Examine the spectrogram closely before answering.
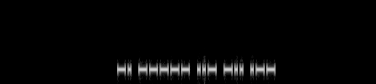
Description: Morse code, heard as a keyed tone, about 46 wpm, 700 Hz. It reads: N0UDW
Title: USA Call Signs - 5 Characters - 3x Character Spacing - 45wpm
